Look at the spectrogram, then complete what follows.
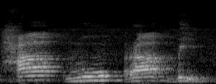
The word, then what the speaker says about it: Hammurabi: But those words, they read like Ha-mu-ra-bi.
